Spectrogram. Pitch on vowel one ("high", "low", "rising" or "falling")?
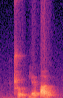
low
